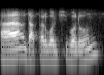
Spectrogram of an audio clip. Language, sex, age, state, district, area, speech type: Bengali, male, 45-60, West Bengal, North 24 Parganas, urban, conversation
